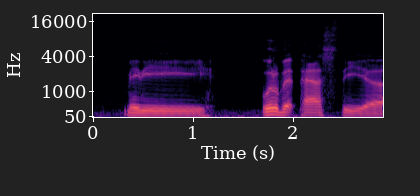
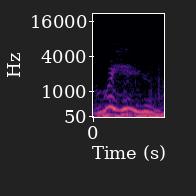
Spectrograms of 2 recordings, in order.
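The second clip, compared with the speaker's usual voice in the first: excited whoop. Real, not acted. Truck climbing rough trail.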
